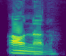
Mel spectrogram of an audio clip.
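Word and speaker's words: honour: okay an owner an ऑनर तो यह शब्द से पहले हम क्या कर रहे हैं यह साइलेंट है एच आवाज उसके बाद है भी वोवेल्स और आवाज भी वोवेल्स की है अब कुछ ऐसे वर्ड्स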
